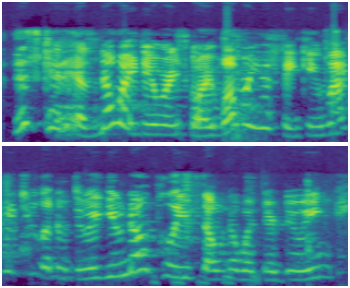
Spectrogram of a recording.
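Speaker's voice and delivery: a mother's loud alarm at her own choice; panicked worry. Retold or imitated. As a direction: blurt it out in a rush of panic. Mom panicking over missing son.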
